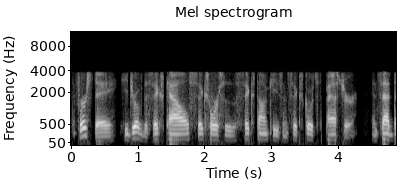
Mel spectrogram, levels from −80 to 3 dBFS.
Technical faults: Bluetooth CVSD headset codec; unconcealed Bluetooth headset packet loss

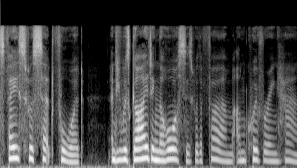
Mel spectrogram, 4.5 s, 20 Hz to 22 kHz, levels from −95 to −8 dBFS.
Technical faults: zipper noise

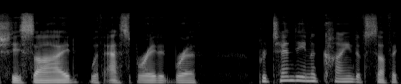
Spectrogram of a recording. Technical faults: microphone volume stepped down

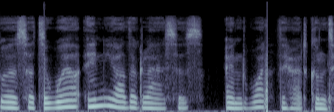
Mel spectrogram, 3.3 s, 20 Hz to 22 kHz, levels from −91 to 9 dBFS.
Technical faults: damaged data in a compressed stream

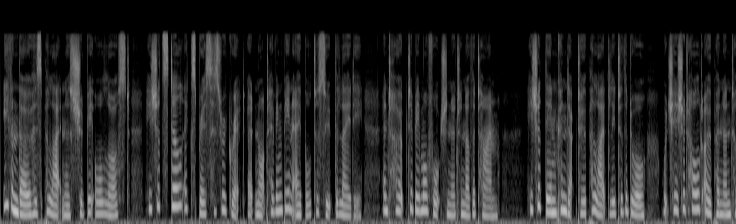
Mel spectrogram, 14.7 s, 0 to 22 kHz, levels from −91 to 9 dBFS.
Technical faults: none

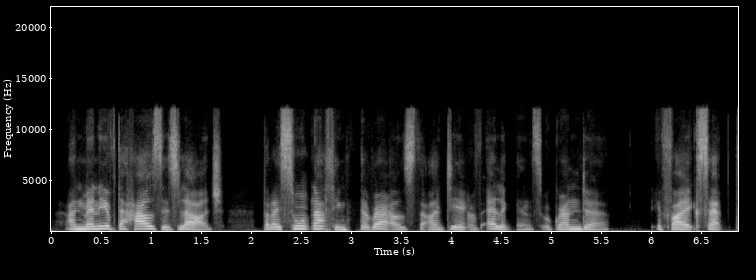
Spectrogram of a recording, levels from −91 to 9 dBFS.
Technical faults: repeated packet loss (robotic sound); short concealed packet loss; burst of packet loss

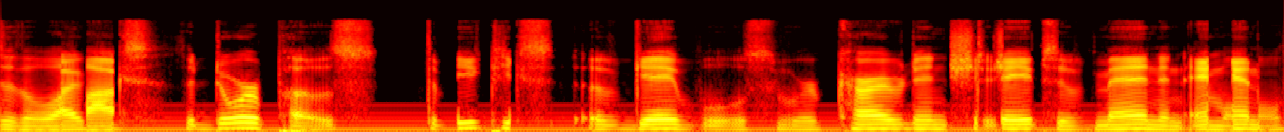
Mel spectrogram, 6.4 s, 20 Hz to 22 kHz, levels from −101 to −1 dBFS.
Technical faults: mains hum; frames out of order

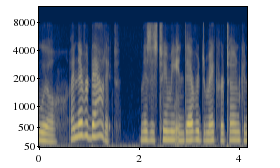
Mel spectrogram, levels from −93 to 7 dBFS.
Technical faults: none

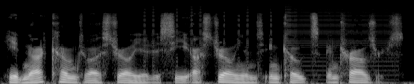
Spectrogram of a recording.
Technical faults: GSM signalling bursts; GSM phone buzz

